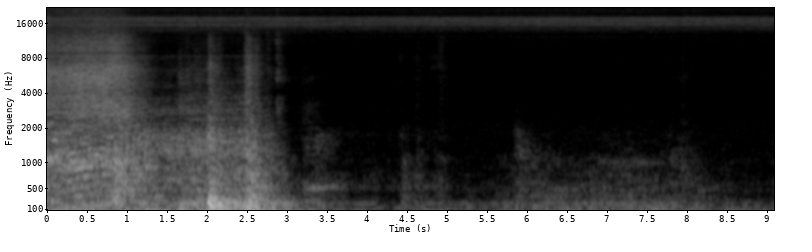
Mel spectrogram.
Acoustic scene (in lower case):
elevator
